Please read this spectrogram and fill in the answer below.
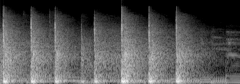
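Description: Drum kit played in a quick run of about seven hits, with the bass drum prominent. The bass drum sits level on an Arti Dixson bass drum lift, which the player says gives it more projection, punch and low end.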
